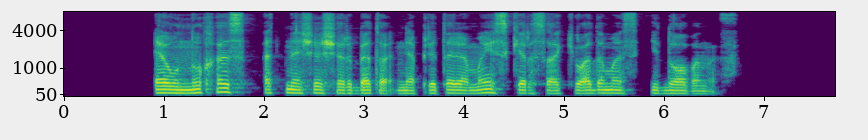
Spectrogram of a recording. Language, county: Lithuanian, Kaunas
